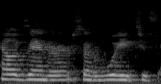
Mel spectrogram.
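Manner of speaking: plain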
